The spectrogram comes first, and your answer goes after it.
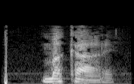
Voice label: "macare", Venetian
